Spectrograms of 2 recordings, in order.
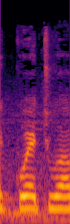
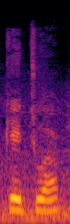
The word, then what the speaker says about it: Quechua: हम केचुआ, हम उसको कोई क्वेचुआ बोलता है, कोई कुछ बोलता है, द रियल प्रोनाउंसिएशन इज केचुआ।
